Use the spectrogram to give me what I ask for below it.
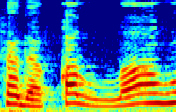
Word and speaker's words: صدق اللہ: اور آخری نقطہ آپ کی تلاوت میں یہ ہے کہ آپ نے بڑا اچھا کام کیا کہ آخر میں صدق اللہ بھی کہا, لیکن کلمہ صدق اللہ میں قاف صحیح مخرج سے ادا نہیں ہو پایا, قاف کے بدلے کاف ادا ہوا. صحیح تلفظ صدق اللہ العلی العظیم.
